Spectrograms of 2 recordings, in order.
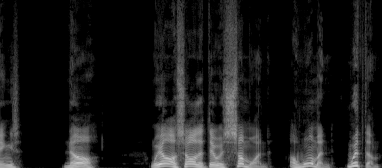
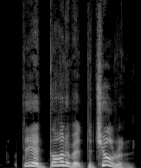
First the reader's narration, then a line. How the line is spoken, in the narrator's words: half sobbed Mrs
